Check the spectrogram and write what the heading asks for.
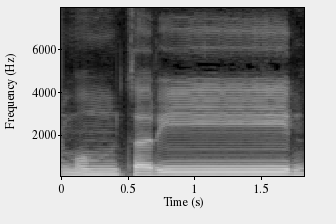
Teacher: میم ساکن کے بعد تا آیا، اظہار شفوی ہوگا، گنہ نہیں کریں گے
